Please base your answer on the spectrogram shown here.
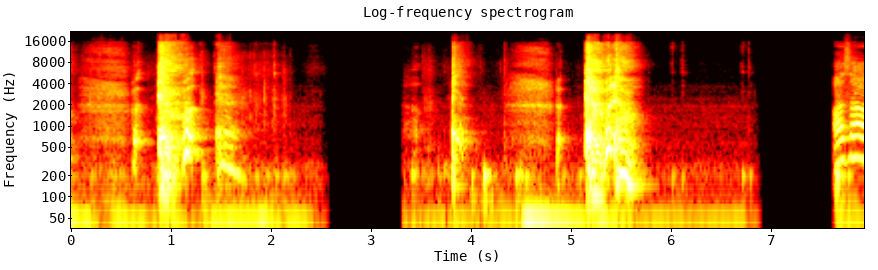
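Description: A girl coughs in short bursts, with quiet sounds and throat noises between them, in a small room.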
